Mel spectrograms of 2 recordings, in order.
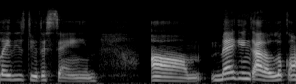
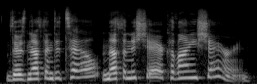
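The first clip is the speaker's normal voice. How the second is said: mock defensive; 6 semitones higher, 5 dB louder than usual. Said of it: "it's like she's short-circuiting".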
